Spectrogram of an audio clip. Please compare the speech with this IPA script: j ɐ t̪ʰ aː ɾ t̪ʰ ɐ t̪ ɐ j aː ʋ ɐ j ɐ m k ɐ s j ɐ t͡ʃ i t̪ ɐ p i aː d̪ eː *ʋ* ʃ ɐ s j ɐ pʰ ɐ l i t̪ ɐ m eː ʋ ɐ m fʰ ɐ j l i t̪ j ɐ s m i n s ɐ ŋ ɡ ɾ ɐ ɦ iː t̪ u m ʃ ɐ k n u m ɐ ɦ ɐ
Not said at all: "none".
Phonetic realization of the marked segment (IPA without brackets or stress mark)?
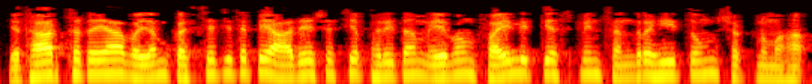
none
